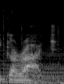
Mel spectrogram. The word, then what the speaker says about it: garage: Tenemos cochera, aquí practicamos la GE como orange, ¿sí? Garage.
